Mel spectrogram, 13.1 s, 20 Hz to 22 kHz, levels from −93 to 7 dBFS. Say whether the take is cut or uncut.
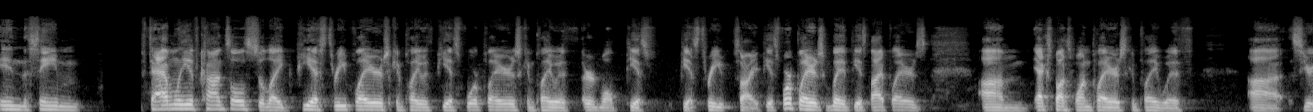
uncut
